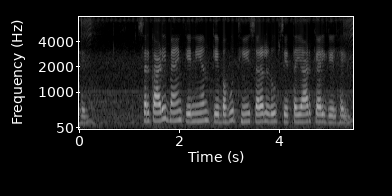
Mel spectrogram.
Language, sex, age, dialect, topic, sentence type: Magahi, female, 18-24, Western, banking, statement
